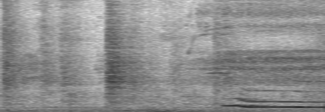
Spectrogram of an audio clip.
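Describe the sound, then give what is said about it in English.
A female dog whimpers to be let outside, letting out a thin, high-pitched whine that slides down and then holds steady for a moment, following a short burst of hiss. There are no voices. “She going to sit there and cry like shit.”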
